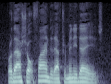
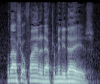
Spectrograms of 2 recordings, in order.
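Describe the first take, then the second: No difference in how they are said.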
